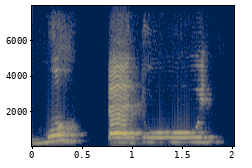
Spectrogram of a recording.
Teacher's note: Huruf ha ada sifat keluar angin ketika mati.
